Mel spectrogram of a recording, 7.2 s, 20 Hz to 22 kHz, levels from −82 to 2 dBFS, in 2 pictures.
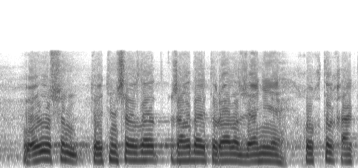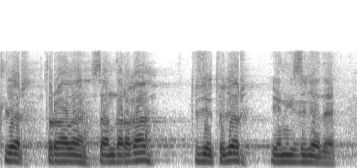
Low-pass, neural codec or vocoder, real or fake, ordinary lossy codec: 7.2 kHz; none; real; none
